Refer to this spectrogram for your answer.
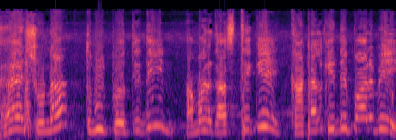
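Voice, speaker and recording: This is a cartoonish character voice with a high pitch. It moves at a fairly slow pace. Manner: kind, soothing.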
